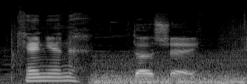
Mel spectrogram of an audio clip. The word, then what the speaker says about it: Canyon de Chelly: That's not how you pronounce the name of the canyon. The canyon's name is Canyon de Chelly.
